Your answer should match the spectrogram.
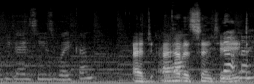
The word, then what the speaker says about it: Wacom: Oh, someone says, think of Pac-Man, and you will say it correctly. Wacom? Whackman?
